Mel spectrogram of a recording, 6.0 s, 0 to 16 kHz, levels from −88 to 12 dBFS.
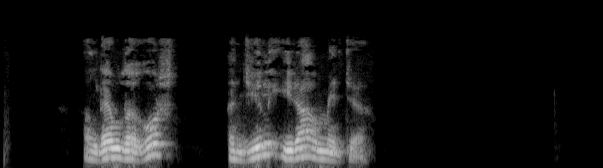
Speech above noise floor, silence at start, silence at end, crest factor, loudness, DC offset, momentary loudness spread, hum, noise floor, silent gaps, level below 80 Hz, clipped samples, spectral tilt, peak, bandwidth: over 74 dB; 0.85 s; 2.4 s; 18 dB; -17 LUFS; under 0.1%; 18 LU; none; under -90 dBFS; none; -58 dBFS; under 0.1%; -8 dB/octave; -2 dBFS; 7.6 kHz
